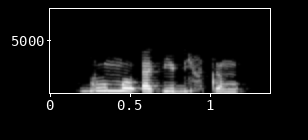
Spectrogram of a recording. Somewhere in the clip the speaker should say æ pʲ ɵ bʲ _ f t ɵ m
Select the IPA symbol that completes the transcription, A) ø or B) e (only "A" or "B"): A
